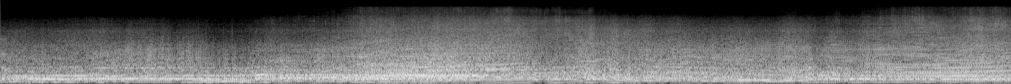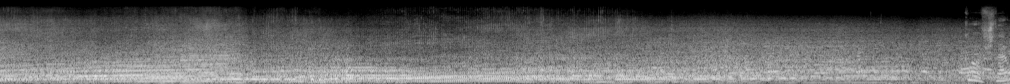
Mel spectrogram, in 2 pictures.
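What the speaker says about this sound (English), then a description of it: "Another machine comes into view. This is a single cylinder machine" A single-cylinder racing motorcycle in a 2018 Classic TT junior race blares past with a loud, rasping engine note that rises and falls, the roar staying close and continuous for about twenty seconds.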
